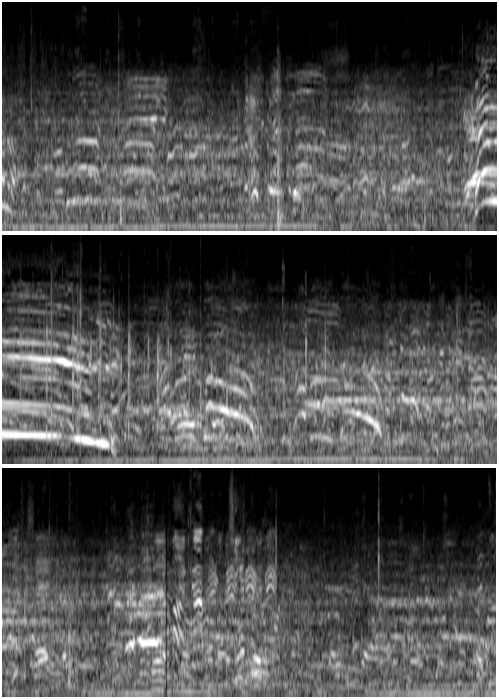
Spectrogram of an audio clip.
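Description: Young men shout and call out to one another outdoors.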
